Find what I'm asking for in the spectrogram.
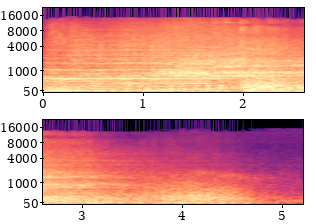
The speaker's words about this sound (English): looks horrified as the car goes into a skid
